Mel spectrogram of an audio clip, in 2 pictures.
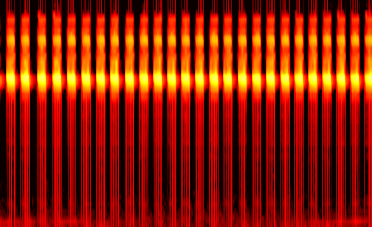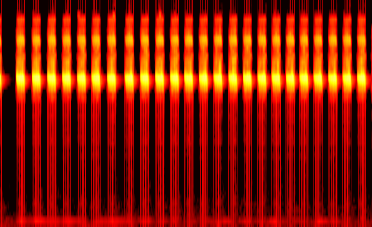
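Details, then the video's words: A cricket chirps in rapid regular pulses, roughly two per second, high and ringing, pausing briefly once midway before resuming the same even rhythm; the background stays silent. "Cricket Chirping Sounds"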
